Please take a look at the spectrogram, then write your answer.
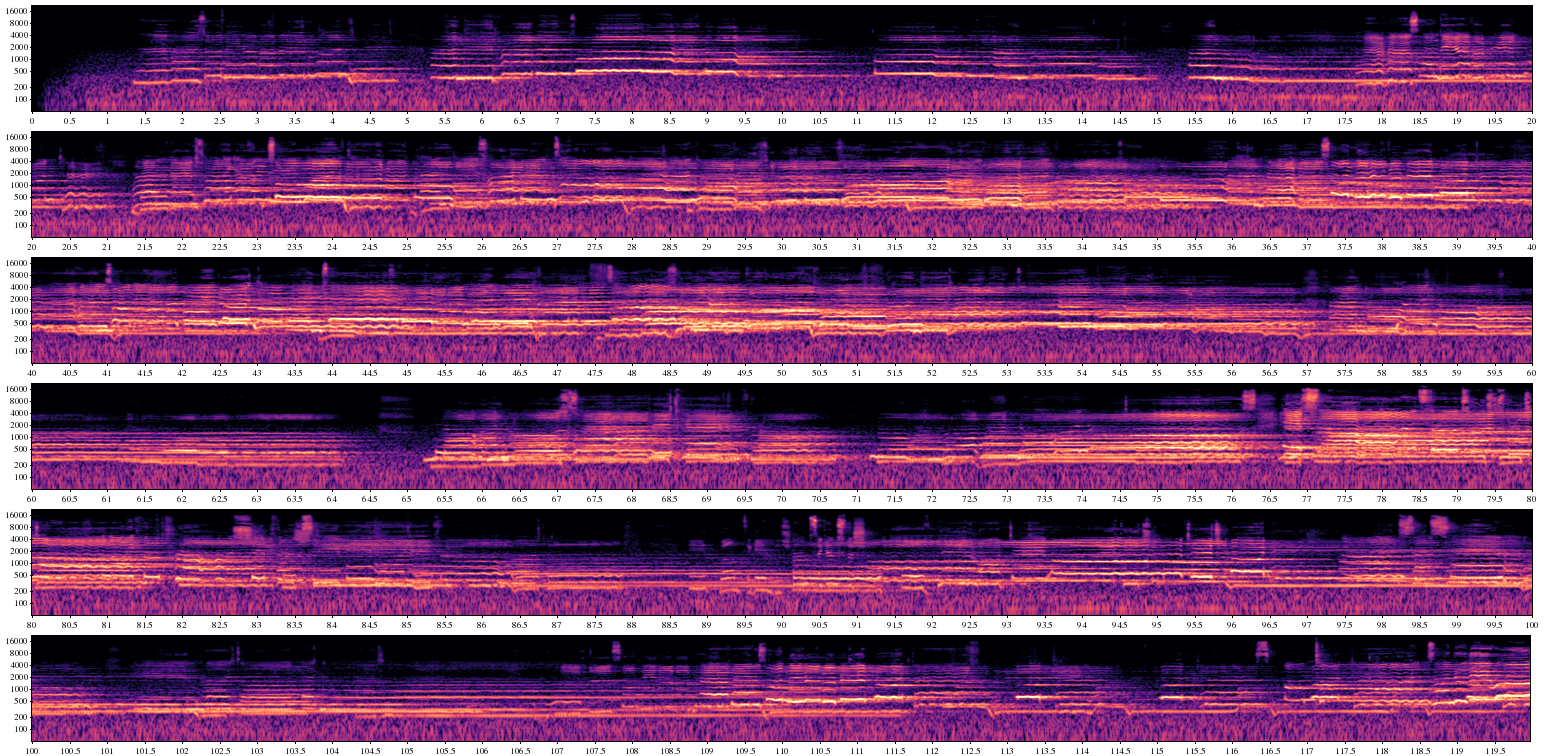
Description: SSAA a cappella
This is a setting for women’s voices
